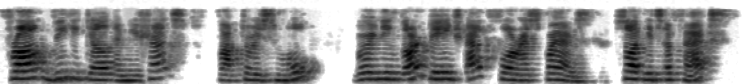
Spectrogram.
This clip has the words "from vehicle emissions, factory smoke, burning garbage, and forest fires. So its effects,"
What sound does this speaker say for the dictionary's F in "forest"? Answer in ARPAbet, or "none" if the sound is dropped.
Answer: F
